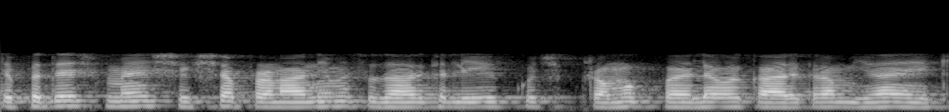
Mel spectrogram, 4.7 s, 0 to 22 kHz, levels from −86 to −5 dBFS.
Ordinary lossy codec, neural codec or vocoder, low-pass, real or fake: none; none; 3.6 kHz; real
